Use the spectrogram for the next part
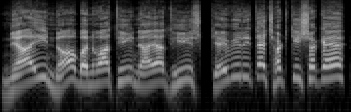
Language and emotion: Gujarati, angry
